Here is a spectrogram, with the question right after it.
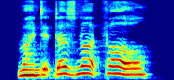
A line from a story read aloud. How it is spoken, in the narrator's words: panted Syme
